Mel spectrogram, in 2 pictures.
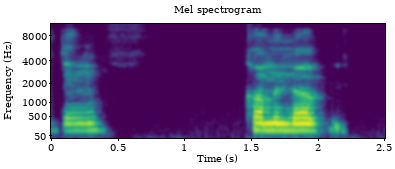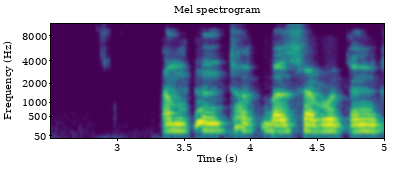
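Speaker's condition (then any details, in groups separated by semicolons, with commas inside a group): Cerebral palsy; takes deep breaths while speaking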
